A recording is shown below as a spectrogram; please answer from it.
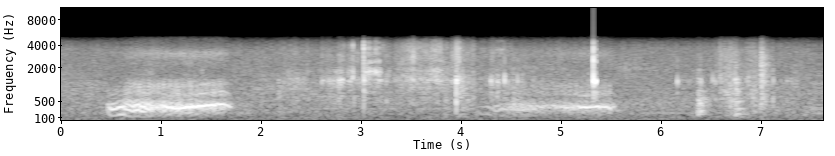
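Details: A 17-year-old male smooth-haired black-and-tan Dachshund, 12–13 pounds, sleeps in his bed and snores in two long, rattling, buzzy breaths with soft rustles between them.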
